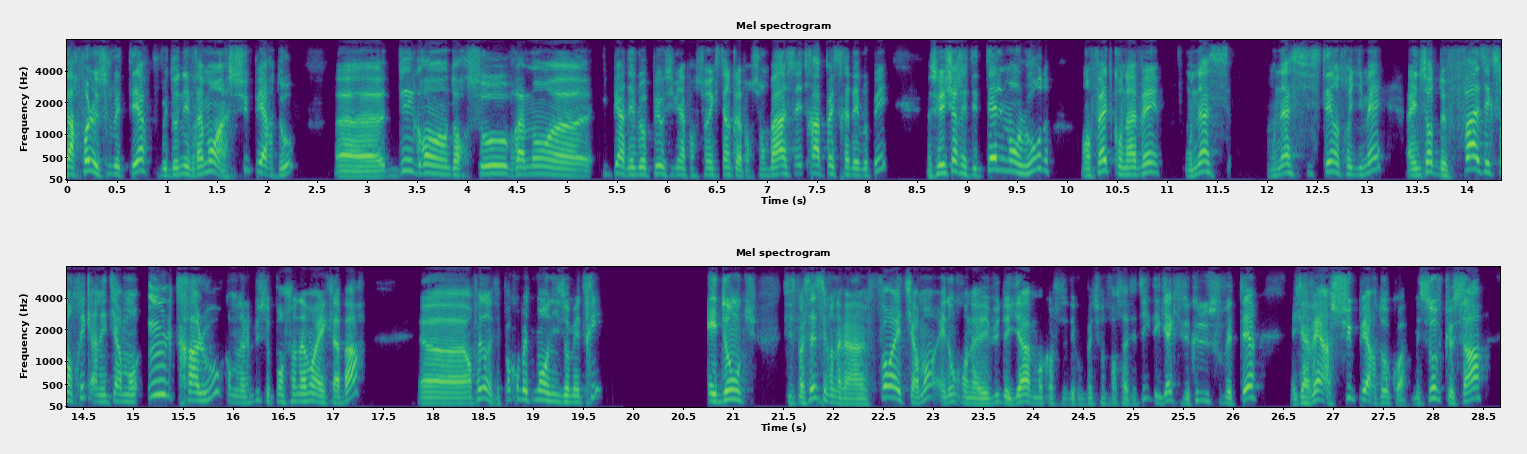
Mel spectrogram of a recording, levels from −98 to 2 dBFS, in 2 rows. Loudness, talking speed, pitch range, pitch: -23 LUFS, 270 wpm, 135-195 Hz, 155 Hz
